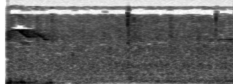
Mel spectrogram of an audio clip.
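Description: A bird gives a short whistled call that falls in pitch at the very start, over a few low knocks from the phone being handled as recording begins. A steady outdoor background hush follows.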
